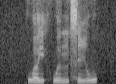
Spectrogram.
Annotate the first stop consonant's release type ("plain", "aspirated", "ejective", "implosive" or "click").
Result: plain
